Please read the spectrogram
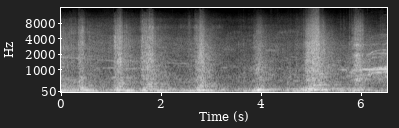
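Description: Monster truck's engine revving in repeated sharp bursts over a steady low rumble as the truck goes into a wheelie. A high whine comes in near the end.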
